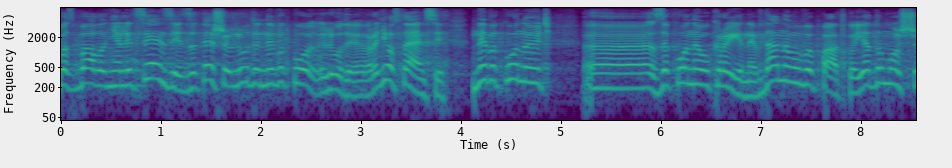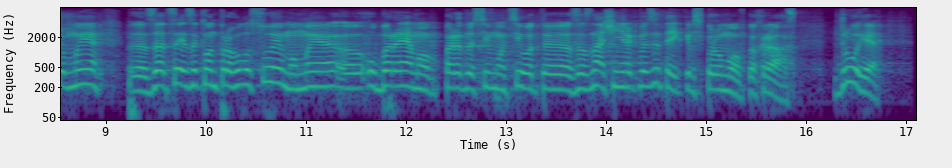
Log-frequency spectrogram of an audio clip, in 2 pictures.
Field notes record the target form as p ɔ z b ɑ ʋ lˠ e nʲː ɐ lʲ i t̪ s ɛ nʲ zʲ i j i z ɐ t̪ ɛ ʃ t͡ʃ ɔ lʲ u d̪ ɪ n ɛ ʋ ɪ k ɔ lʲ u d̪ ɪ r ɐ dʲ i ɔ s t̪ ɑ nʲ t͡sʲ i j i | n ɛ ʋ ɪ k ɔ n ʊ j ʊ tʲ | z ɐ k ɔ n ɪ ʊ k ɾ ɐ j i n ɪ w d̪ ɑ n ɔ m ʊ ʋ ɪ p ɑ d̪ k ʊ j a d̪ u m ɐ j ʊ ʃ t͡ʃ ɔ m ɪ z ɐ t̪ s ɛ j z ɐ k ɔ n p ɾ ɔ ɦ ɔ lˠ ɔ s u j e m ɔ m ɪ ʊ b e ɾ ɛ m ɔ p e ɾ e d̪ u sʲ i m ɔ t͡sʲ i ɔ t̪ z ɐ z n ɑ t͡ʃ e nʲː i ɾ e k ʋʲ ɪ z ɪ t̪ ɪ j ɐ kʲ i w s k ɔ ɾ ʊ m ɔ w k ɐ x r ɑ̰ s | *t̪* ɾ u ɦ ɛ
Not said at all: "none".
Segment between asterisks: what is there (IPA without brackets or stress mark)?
d̪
